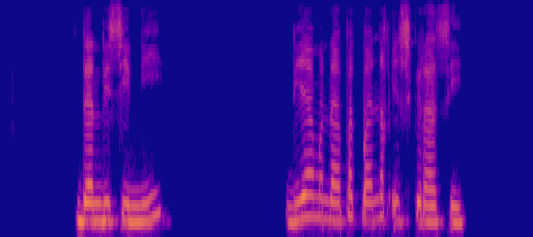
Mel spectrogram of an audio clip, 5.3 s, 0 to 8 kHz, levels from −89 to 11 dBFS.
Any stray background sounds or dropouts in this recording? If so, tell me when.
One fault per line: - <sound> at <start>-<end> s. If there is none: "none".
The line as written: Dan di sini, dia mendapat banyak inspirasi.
none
